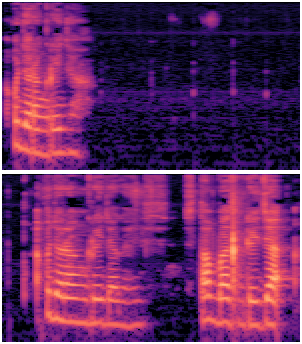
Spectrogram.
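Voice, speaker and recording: A woman's voice: mid-range voice, level tone, measured pace, noisy background. A young woman from Bali chatting casually on a live stream, reading viewer comments aloud and answering, mixing in English words. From Bali, Indonesia. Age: young adult. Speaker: livestreamer. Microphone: phone.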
